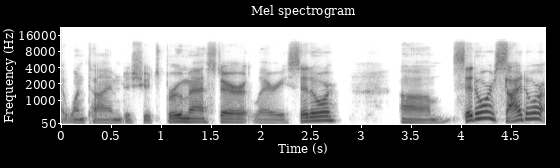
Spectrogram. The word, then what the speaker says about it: Sidor: Sidor? I never know how to pronounce. You got it right. For yep, Sidor.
